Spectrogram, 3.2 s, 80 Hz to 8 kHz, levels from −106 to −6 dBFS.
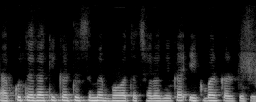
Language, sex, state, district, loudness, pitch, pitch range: Hindi, female, Uttar Pradesh, Gorakhpur, -33 LUFS, 205 Hz, 195-215 Hz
